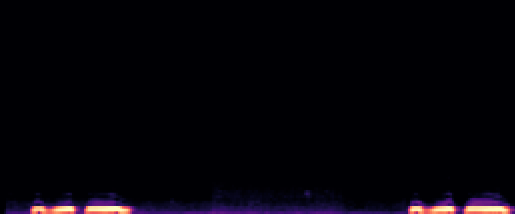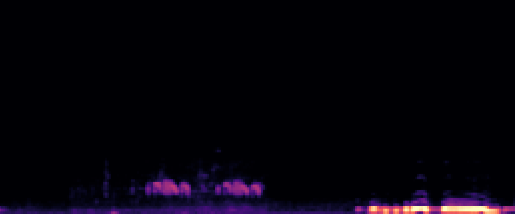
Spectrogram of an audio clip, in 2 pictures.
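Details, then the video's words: Spotted dove used as a decoy to train young birds to sing, giving loud cooing phrases of arched notes around three seconds apart, with faint higher chirps from another bird in the gaps. "Tiếng chim cu gáy kích bổi nhanh nổi hiệu quả, cu gáy mồi luyện bổi nhanh gáy và hay nhất"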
